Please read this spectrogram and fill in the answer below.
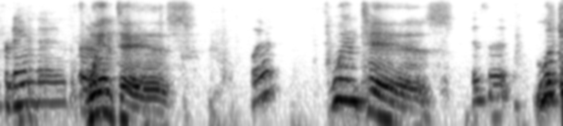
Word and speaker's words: Fuentes: Her name is Jolissa, and her last name is, how do you pronounce her last name? Fernandez? Fuentes.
